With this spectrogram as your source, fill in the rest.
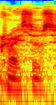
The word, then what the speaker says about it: Chrysos: Chrysos heir. Oh, these two with you are... Chrysos in Greek is pronounced chrysos, and it's the golden.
